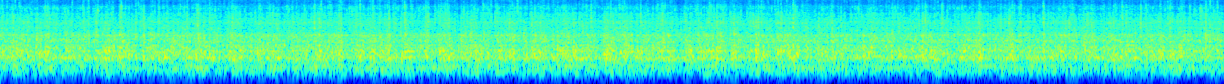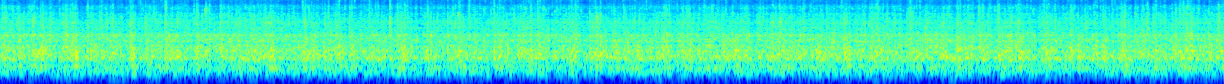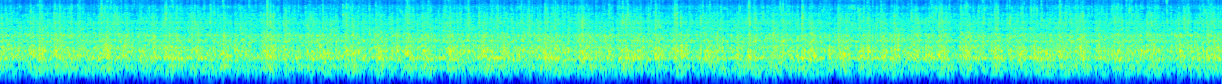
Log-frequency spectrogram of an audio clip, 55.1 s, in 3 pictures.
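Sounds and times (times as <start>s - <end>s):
heavy rain on a metal roof: 0.0s - 55.0s.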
